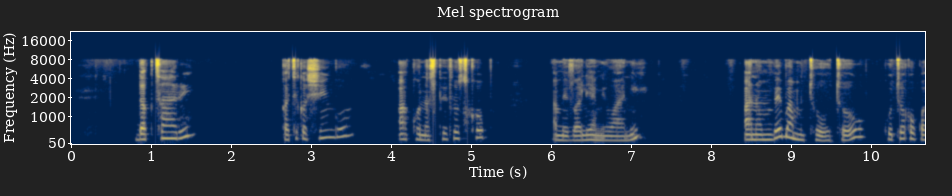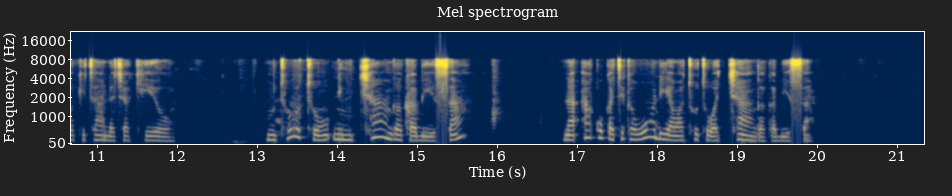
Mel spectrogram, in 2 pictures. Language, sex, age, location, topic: Swahili, female, 36-49, Kisii, health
